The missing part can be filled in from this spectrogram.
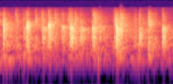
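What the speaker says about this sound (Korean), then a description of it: "박수 한번 쳐주세요." A small church congregation claps in a steady, evenly spaced rhythm during a Saturday worship service, each clap crisp and moderately close, with no talking.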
